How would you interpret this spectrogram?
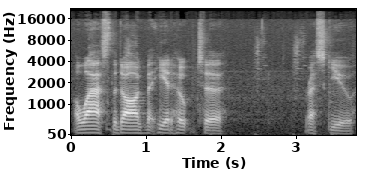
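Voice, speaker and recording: Male narrator, low register, theatrical and grave, reading gameplay as an epic tale. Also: fairly even intonation. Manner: theatrical, solemn, mock-epic delivery with drawn-out words. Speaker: streamer narrating own gameplay. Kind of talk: dramatic storybook narration of a video game.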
